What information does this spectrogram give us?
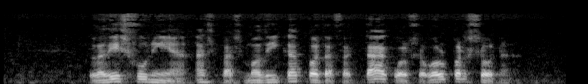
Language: Catalan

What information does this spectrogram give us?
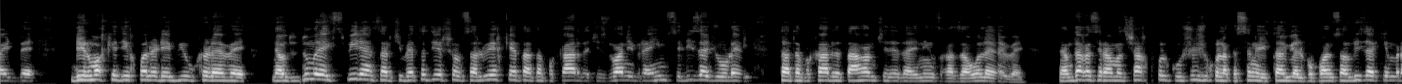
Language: Romanian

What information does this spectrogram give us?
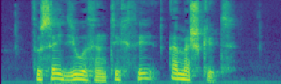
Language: Kabyle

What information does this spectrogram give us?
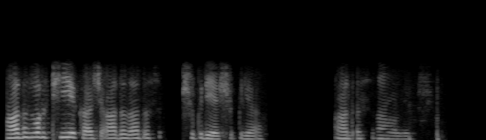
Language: Kashmiri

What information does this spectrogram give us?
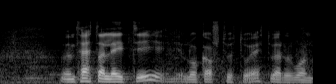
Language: Icelandic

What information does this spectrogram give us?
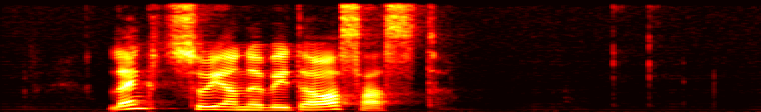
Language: Faroese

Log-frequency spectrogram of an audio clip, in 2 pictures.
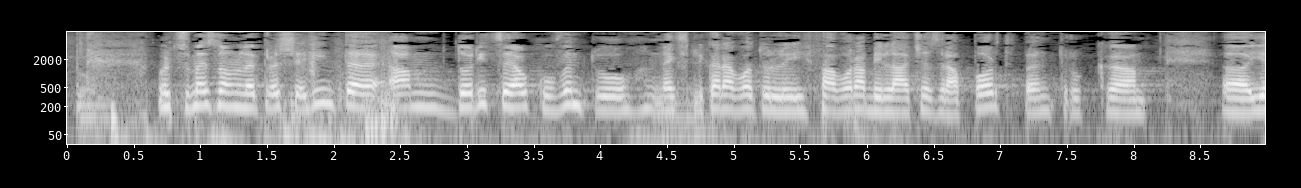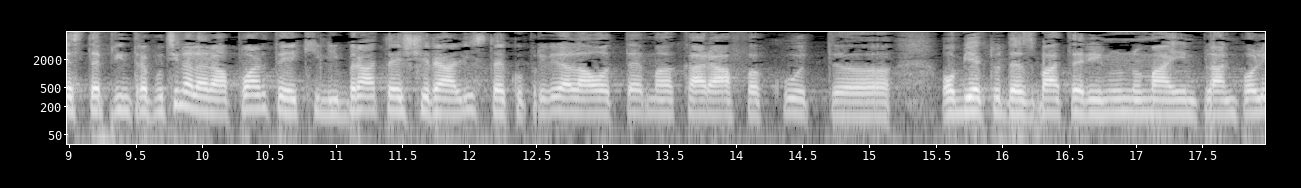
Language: Romanian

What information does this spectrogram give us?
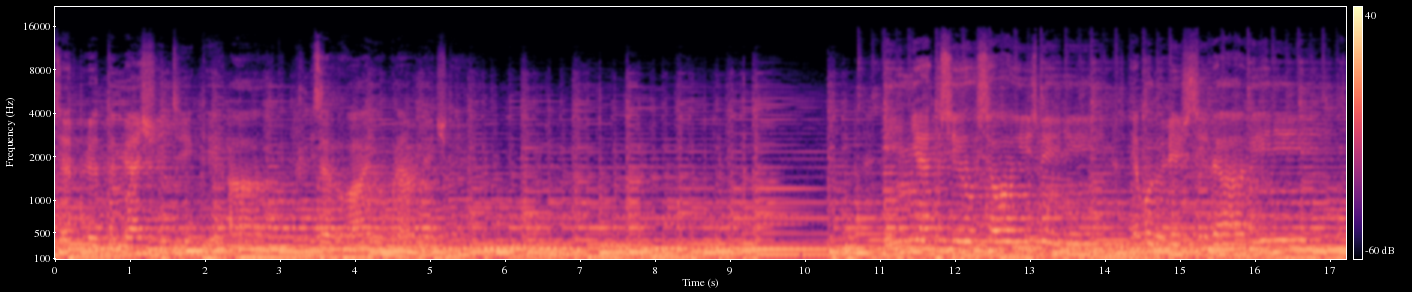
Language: Russian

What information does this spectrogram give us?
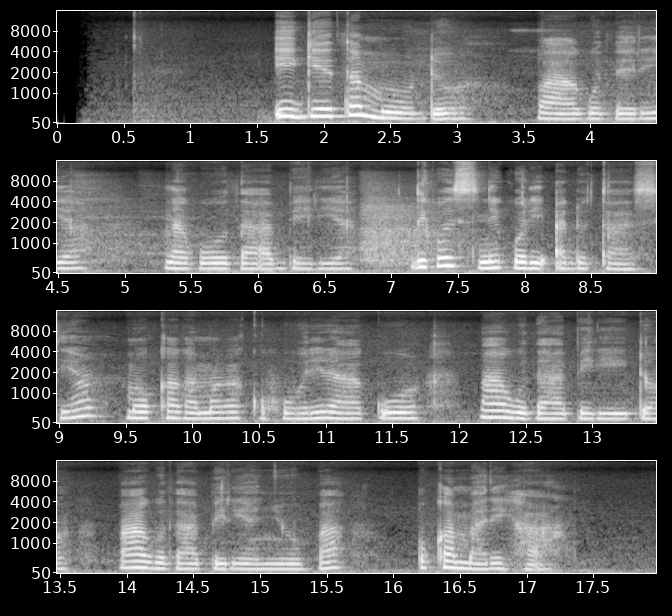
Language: Kikuyu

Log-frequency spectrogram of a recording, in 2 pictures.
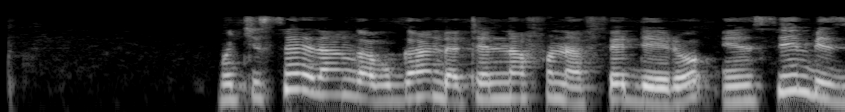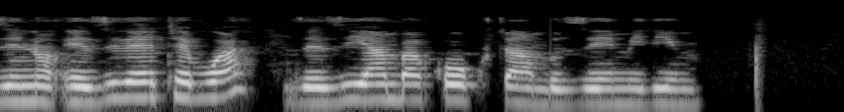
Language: Ganda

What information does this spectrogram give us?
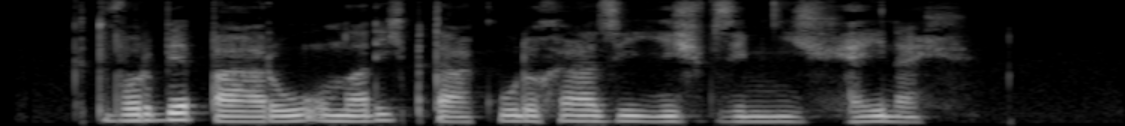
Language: Czech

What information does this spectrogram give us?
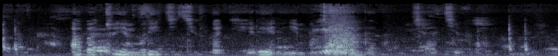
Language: Kinyarwanda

